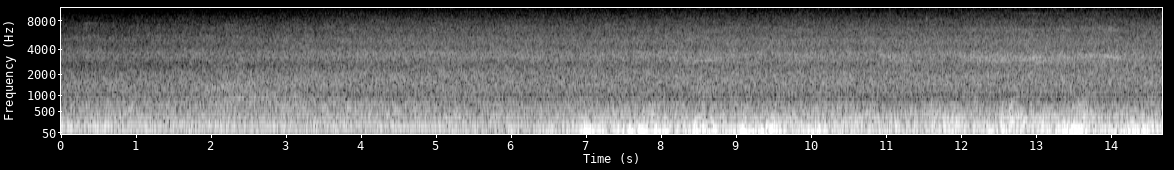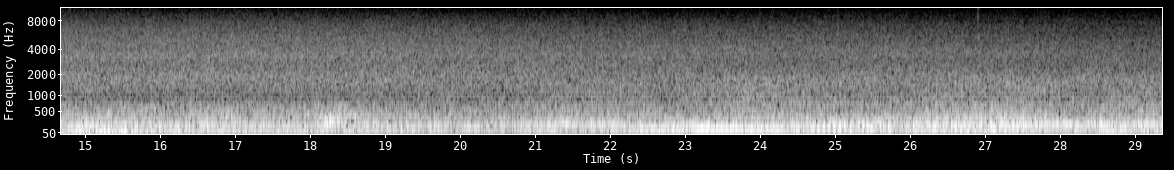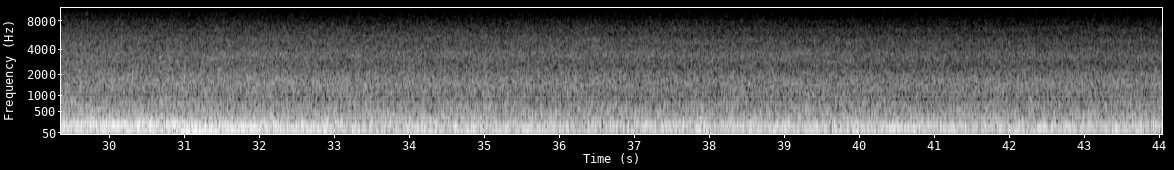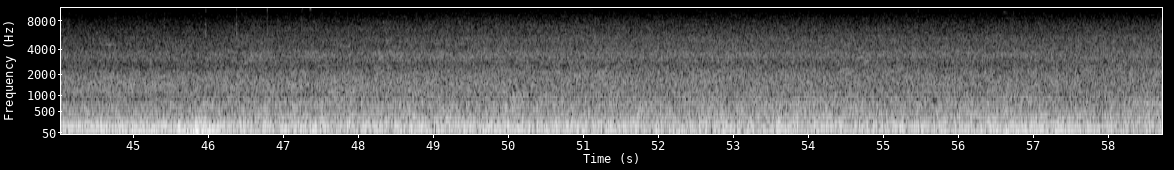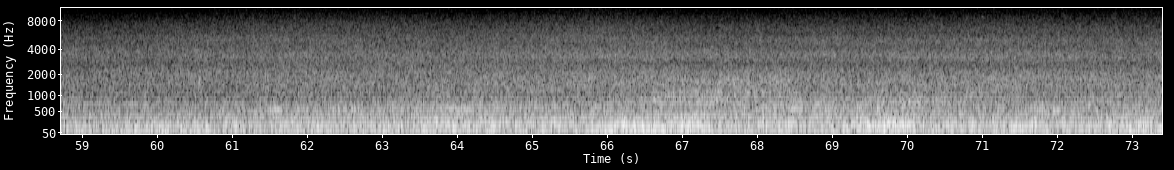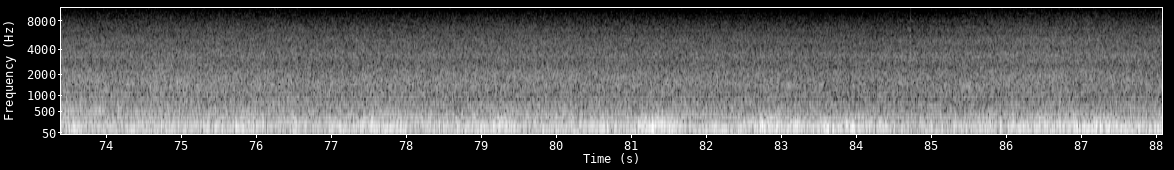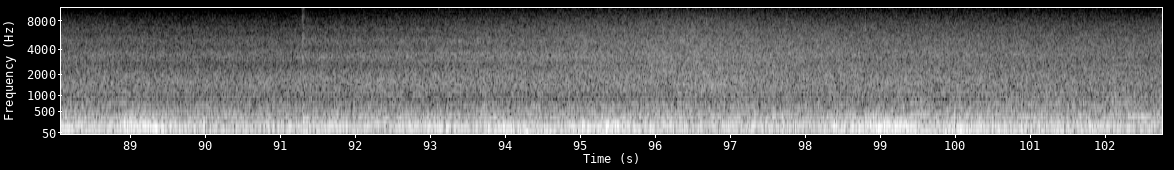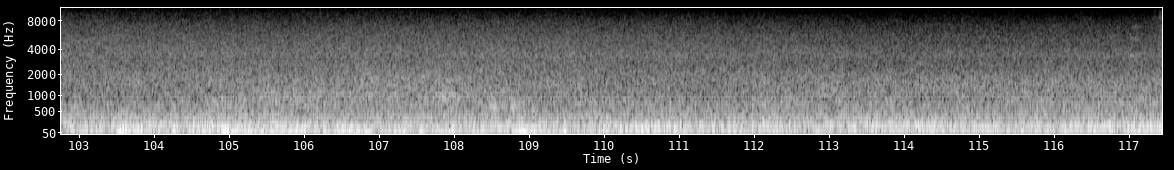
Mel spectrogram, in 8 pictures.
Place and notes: A windy day at Milford Park off of Hicks Road. There was hardly anyone there, so the majority of the sounds come from the wind in the trees and human activity from the surrounding area. Birds can also be heard. This is an intact section of the full recording, which suffered from microphone overload due to strong wind gusts. This audio was captured from the top of the car.
[Tascam Dr-100mkiii & Primo EM-272 omni mics]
